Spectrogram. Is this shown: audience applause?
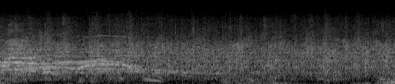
yes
